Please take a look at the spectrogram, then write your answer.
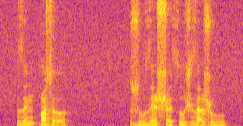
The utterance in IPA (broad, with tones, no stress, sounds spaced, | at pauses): ð ɘ˦ n qʷ ɘ˦˨ z ɤ˨ | z u˨ ð e˦ ʂ ɘ˨ θ u˦ ʒ ð a˨ ʐ u˦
